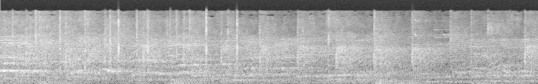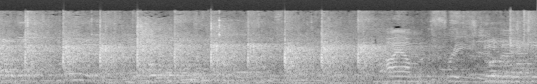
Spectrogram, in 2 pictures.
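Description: People chatter and call out in an echoing hall.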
